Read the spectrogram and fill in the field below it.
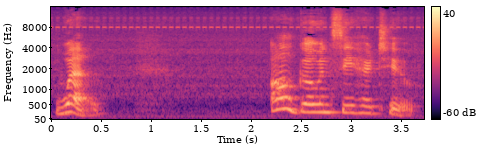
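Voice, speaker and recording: A woman voicing a big, wicked male wolf who is sly and hungry, talking loud and drawn-out in a told fairy tale. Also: on the high side, big pitch swings, pitched above the performer's own voice, low-quality recording.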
